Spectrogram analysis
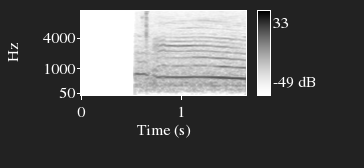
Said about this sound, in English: And that was Hot Toddy getting interviewed by Miss Pingrino's cat, Teebs.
